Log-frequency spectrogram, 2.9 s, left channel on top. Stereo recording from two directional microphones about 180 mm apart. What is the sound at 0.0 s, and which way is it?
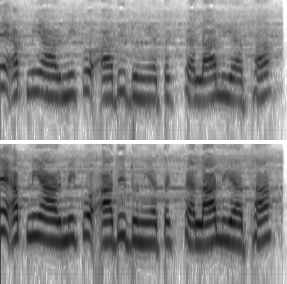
A woman's voice, 55° right (ahead or behind).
